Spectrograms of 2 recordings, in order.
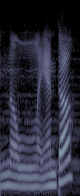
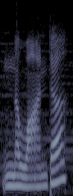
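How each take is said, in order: First: The middle syllable rhymes with 'and'. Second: The middle syllable sounds like 'on'. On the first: This is how others usually say the name. The speaker calls it wrong. "People s often say Nalanda a lot" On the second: This is how the name's owner says it. The speaker calls it right. "even though I'm more like Nalanda"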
